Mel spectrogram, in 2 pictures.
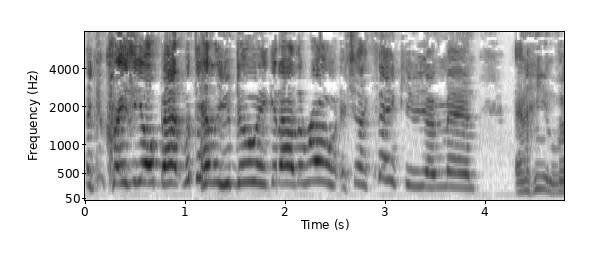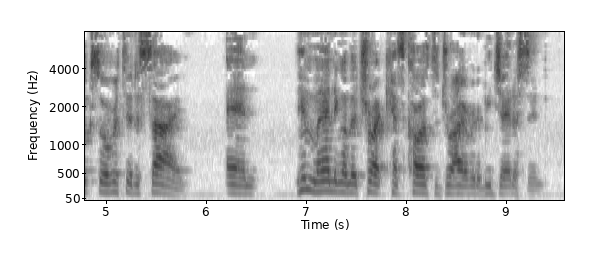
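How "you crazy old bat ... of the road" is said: shrieking, very loud, shrill full-volume yell. Retelling how he yelled at an old woman in the road, retelling a yell. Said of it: "he just starts yelling at her".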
